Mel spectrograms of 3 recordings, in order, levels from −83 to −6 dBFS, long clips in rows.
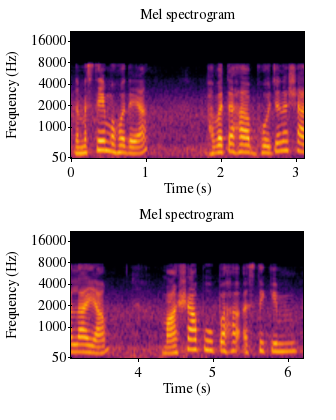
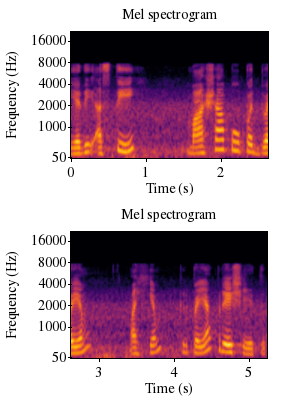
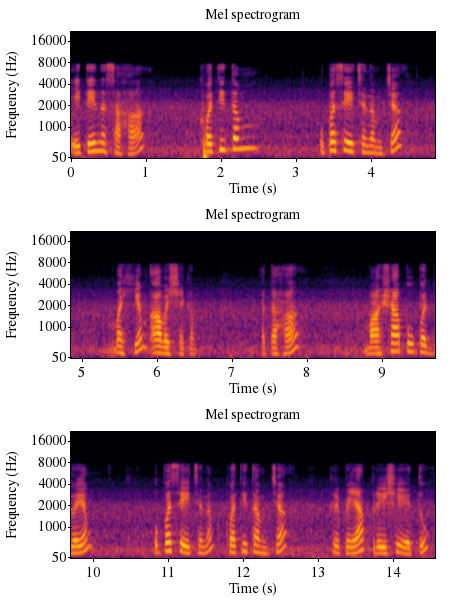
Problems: constant background noise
